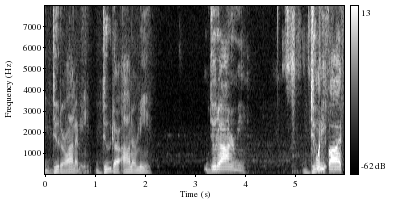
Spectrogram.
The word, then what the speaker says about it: Deuteronomy: You could say Deuteronomy. Deuteronomy. Deuteronomy Deut 25, 5 through 10. Say Deuteronomy. Say do to honor me.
